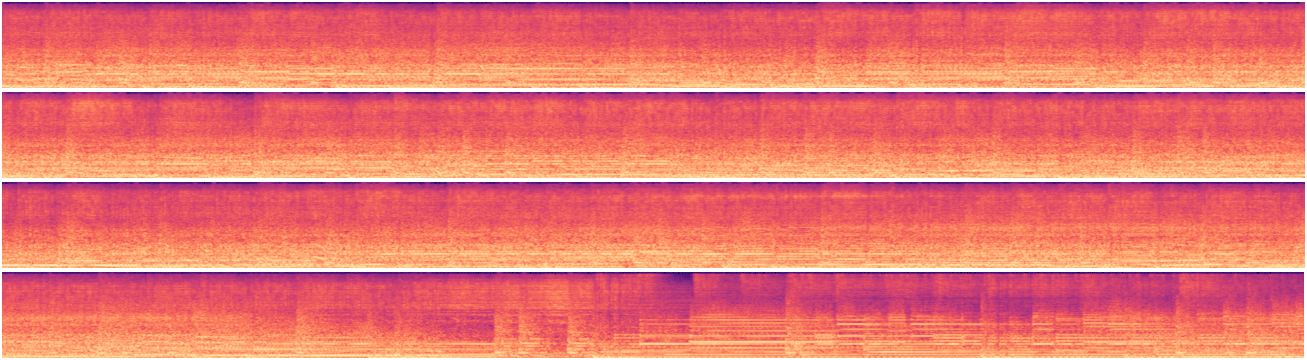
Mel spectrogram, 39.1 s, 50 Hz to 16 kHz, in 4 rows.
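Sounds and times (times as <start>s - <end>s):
distorted electric guitar: 0.0s - 39.0s
drum kit: 0.0s - 39.0s.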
